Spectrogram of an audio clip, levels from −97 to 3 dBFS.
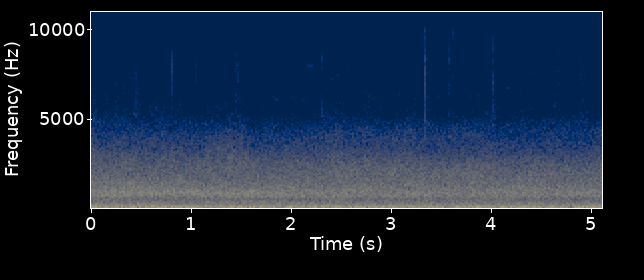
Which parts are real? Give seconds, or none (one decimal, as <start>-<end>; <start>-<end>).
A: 0.0-5.1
